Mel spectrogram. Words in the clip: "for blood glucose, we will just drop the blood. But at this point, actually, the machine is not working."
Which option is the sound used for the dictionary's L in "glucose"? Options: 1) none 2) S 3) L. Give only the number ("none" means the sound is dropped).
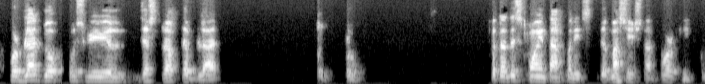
1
